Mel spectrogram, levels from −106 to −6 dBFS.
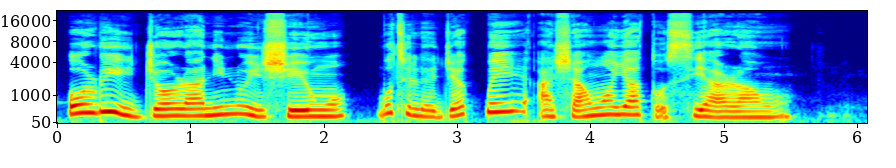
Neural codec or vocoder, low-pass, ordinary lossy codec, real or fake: none; none; none; real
